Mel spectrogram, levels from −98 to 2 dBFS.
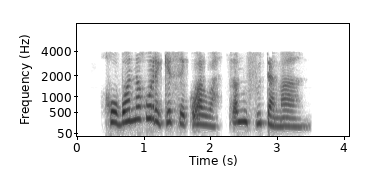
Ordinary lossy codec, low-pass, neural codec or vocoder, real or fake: AAC, 16 kbps; 7.2 kHz; codec, 16 kHz, 1 kbps, X-Codec, HuBERT features, trained on LibriSpeech; fake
